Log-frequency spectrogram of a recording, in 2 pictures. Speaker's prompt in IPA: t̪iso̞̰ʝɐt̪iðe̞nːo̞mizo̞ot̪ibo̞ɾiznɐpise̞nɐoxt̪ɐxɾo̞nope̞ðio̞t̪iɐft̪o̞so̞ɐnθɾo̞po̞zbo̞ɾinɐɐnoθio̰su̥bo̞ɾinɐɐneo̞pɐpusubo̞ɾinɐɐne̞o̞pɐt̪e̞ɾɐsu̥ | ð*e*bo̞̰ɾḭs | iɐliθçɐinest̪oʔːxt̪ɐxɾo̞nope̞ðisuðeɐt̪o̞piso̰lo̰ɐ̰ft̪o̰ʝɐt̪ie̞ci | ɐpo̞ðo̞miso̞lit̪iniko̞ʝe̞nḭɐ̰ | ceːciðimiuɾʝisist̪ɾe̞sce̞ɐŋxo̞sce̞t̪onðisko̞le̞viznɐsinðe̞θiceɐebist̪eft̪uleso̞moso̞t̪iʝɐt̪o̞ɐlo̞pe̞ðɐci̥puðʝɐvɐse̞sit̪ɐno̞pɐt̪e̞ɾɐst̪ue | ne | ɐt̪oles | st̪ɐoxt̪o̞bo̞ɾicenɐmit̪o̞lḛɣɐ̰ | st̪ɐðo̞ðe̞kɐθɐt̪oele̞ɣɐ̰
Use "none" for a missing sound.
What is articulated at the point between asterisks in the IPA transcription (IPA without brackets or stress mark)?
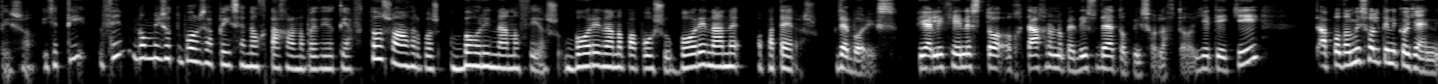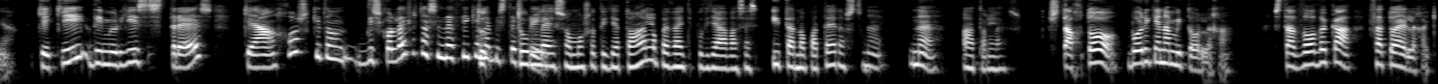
e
